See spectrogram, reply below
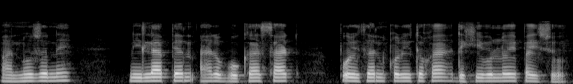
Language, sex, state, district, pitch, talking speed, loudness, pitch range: Assamese, female, Assam, Kamrup Metropolitan, 160 Hz, 115 wpm, -18 LUFS, 155-165 Hz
